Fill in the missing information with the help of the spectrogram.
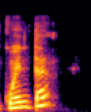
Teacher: En cuenta, la sílaba tónica sería cuen, la penúltima. Y sabríamos que en ese contexto es grave terminado en vocal.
